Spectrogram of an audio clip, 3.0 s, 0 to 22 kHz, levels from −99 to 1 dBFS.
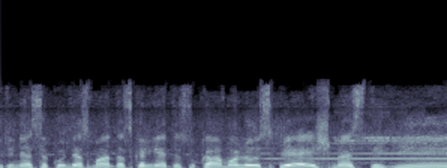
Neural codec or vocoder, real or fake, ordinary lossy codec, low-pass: none; real; Opus, 24 kbps; 10.8 kHz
